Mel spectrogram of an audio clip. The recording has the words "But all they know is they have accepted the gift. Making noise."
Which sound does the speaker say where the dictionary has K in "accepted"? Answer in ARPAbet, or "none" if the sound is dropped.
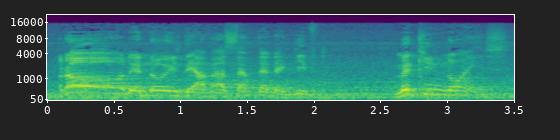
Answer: K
